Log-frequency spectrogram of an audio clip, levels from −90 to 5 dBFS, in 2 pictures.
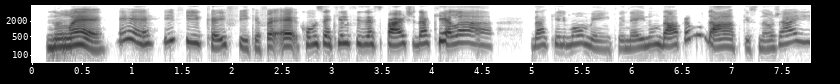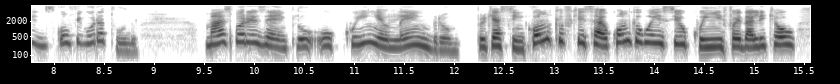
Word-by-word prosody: Não 210 +3 +3
é, 235 -10 +8
é 355 -8 0
e 360 +3 -3
fica 290 - -2
e 210 - 0
fica, 195 -7 -8
é - - -9
fi 215 - +2
É 225 0 +6
como 255 +1 -3
se 275 - 0
aquilo 285 +2 -2
fizesse 265 -2 -4
parte 255 +2 +7
daquela 280 -3 +2 0.4
daquele 245 +3 -7
momento, 200 - -9
né, 185 +2 -7
e 210 - -5
não 250 +3 -6
dá 235 0 +3
pra 385 - -4
mudar, 215 - +1
porque 185 -2 -15
senão 180 0 -11
já 285 - -4
e 315 -4 -10
desconfigura 290 +7 -9
tudo. 140 - -15 0.7
Mas, 275 +6 -1
por 325 -2 -3
exemplo, 220 -8 -4
o 225 0 -7
Queen, 275 +2 -4
eu 215 - 0
lembro, 190 - -5 0.2
porque 210 +2 +1
assim, 205 -6 0
como 315 - +3
que 355 - -2
eu 340 - -3
fiquei 305 -1 -4
sa 250 -5 +5
como 315 +6 0
que 345 - -1
eu - - -2
conheci 285 -3 -2
o 260 - -2
Queen 205 -1 0
e - - 0
foi 215 +2 +2
dali 210 +2 +1
que 255 - -4
eu 250 0 +4
250 Hz, 210 wpm, -26 LUFS, 210-290 Hz, 0.7 s, é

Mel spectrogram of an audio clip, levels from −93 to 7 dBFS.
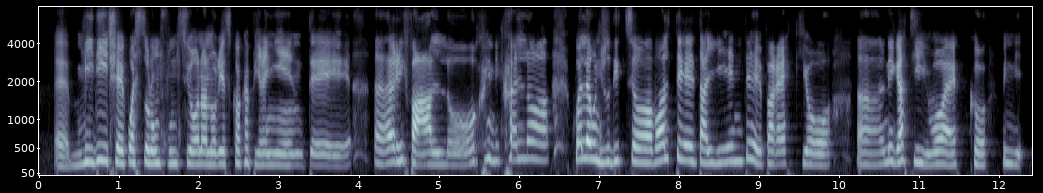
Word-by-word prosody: ehm, 185 0 -5
mi 240 +6 -1
dice: 260 -3 +3
"Questo 240 0 +2
non 225 +1 +3
funziona, 225 -1 0
non 210 0 0
riesco 220 +1 -1
a - - -4
capire 210 -4 -3
niente, 195 -2 -4 0.3
ehm, 235 +1 +2
rifallo." 210 - +2
Quindi 285 -4 -5
quello 295 0 -2 0.3
quello 300 +1 +3
è - - +11
un 295 -3 +3
giudizio 255 +1 -1
a 235 -1 +6
volte 280 +1 +2
tagliente 255 +4 -2
e 220 - -5
parecchio, 220 -2 -1 0.3
uhm, 205 0 -5
negativo, 245 -5 +1
ecco. 205 0 -2
Quindi 210 -4 -8
225 Hz, 135 wpm, -24 LUFS, 205-260 Hz, 0.3 s, è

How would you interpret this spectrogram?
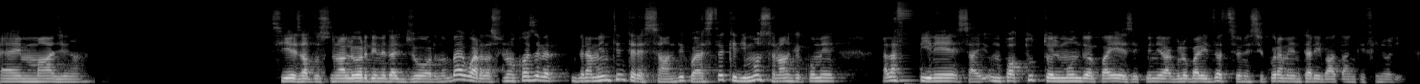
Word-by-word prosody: Eh, 135 0 -1
immagino. 130 -1 -3 1.8
Sì, 145 0 +2
esatto, 135 -1 +3
sono 140 +1 -4
all'ordine 145 0 +5
del 140 -2 +2
giorno. 130 +1 -2
Beh, 225 +10 +1
guarda, 155 -9 +3
sono 150 +3 -5
cose 185 +4 +1
ver 170 0 -2
veramente 165 +7 +1
interessanti 135 - -2
queste, 130 +5 -2
che 175 -5 0
dimostrano 160 0 +1
anche 150 -1 -1
come 155 0 -1 0.4
alla 180 +3 0
fine, 155 -4 +2
sai, 135 -1 -5
un 155 -2 -2
po' 160 0 -2
tutto 195 -2 -3
il 150 -1 +6
mondo 150 0 +3
è 140 - -4
paese, 140 -3 +1
quindi 140 +2 -2
la 135 - 0
globalizzazione 140 +1 -1
sicuramente 135 0 -3
è 135 - +2
arrivata 125 -2 -4
anche 120 -1 -12
fino 120 +1 -14
lì. 115 +1 -16
140 Hz, 165 wpm, -22 LUFS, 135-155 Hz, 1.8 s, il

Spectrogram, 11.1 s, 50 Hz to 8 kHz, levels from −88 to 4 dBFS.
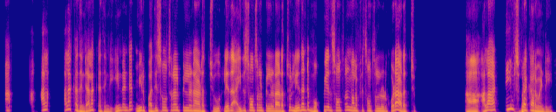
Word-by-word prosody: ఆహ్, - - -7 0.4
ఆహ్ - - -25 0.2
అలా - - -3 0.3
అలా 275 - +2
కాదండి, 135 -9 0
అలా 225 - +1
కాదండి. 110 -6 -5
ఏంటంటే, 200 +7 -2 0.2
మీరు 190 +2 +1
10 135 +6 0
సంవత్సరాల 205 +1 -2
పిల్లాడాడచ్చు, 170 -9 0 0.2
లేదా 165 +6 +5
5 155 +6 -3
సంవత్సరాల 195 -1 -1
పిల్లాడాడచ్చు, 155 -1 +1
లేదంటే 205 +4 +1
35 180 +7 -1
సంవత్సరాలు, 195 +3 -4
40 180 -1 -3
సంవత్సరాలోడు 160 -4 -3
కూడా - - +5
ఆడచ్చు. - - -3 1.1
ఆ! - - +5 0.3
అలా 220 - +5 0.3
టీమ్స్ 290 0 +3
ప్రకారవండి. 135 - +2
175 Hz, 145 wpm, -23 LUFS, 145-200 Hz, 1.1 s, లేదా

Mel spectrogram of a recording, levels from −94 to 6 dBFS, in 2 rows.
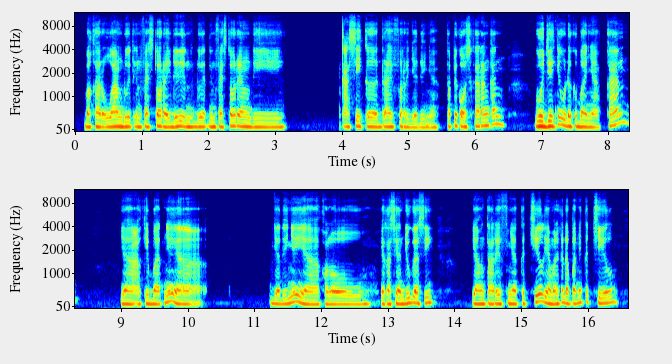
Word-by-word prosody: bakar 130 0 +1
uang 135 +2 +3
duit 135 0 +2
investor 130 +1 0
ya, 125 - +3
jadi 135 +3 +2
d - - +3
duit 135 0 0
investor 135 +3 +1
yang 140 -2 +2
dikasih 125 0 -3 1.0
ke 135 0 -1
driver 135 +1 -1
jadinya. 120 0 -5 0.2
Tapi 145 +6 -2
kalo 140 - +3
sekarang 150 +5 -1
kan, 205 -3 -5 0.4
Gojeknya 145 +4 +6
udah 160 -5 +3
kebanyakan, 145 - -1 0.7
ya 130 -2 +2
akibatnya 130 - -1
ya 130 -1 +3 1.3
jadinya 140 +4 0
ya 125 -9 +1
kalau 120 0 +2 0.6
ya - - +1
kasian 130 0 +2
juga 155 +4 +3
sih 160 +4 -4 0.6
yang 130 -2 +3
tarifnya 130 +1 0
kecil, 155 +9 0
ya 145 - +4
mereka 130 +4 +1
dapetnya 145 +3 0
kecil. 165 +1 -2
135 Hz, 135 wpm, -19 LUFS, 130-150 Hz, 1.3 s, Gojeknya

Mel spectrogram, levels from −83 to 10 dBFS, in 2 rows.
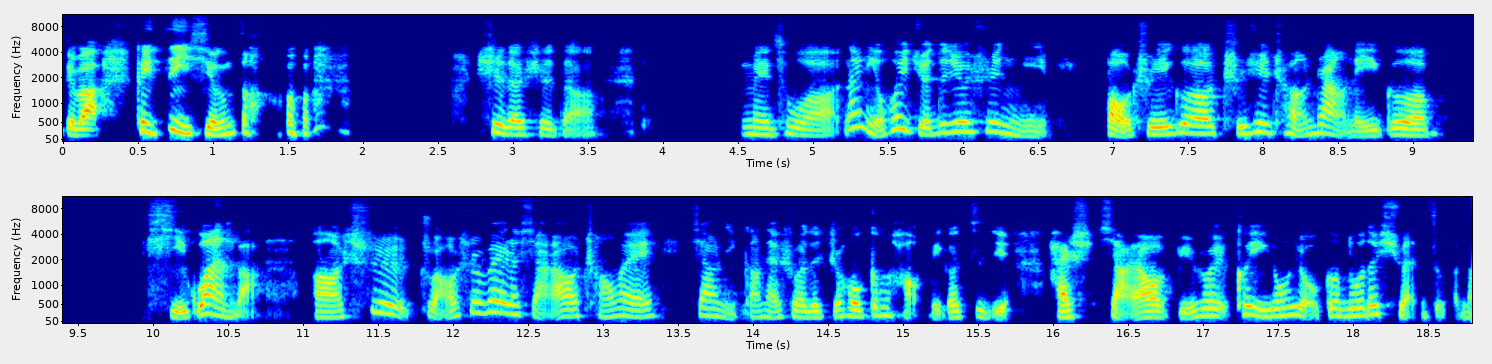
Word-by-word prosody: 对 175 - +3
吧？ 160 -1 +9 0.2
可 255 - +7
以 235 - +5
自 205 - 0
己 230 -8 +7
行 190 -1 +3
走。 - - -1 1.5
是 230 - +1
的 180 -2 +3
是 175 -2 -5
的。 - - -8 1.0
没 180 -2 -2
错， 165 -3 -3
那 340 - -2
你 375 - -1
会 315 +2 +1
觉 260 - +1
得 225 +6 -4
就 250 +1 +3
是 255 -1 -3
你 160 - -7 0.3
保 - - +6
持 180 - +1
一 185 - +5
个 205 -2 +3
持 200 -1 -3
续 235 +3 -1
成 220 -6 -3
长 215 - +1
的 130 - -4
一 135 +3 -1
个 165 -2 +3 0.9
习 305 - -2
惯 310 - +6
吧， - - -3 0.3
啊， 155 -1 +3
是 235 - -3
主 - - -8
要 - - -1
是 280 - -4
为 285 0 +2
了 245 -2 0
想 235 - -6
要 180 +1 +2
成 165 -3 -7
为 180 -1 -2 0.2
像 195 -5 -3
你 - - -11
刚 155 - -7
才 160 - -5
说 170 -2 -3
的， 155 +1 -1
之 170 +2 -4
后 180 -1 +3
更 210 +3 -4
好 210 - -4
的 - - -8
一 - - -6
个 - - -1
自 - - -7
己， - - -3 0.2
还 - - +5
是 - - -3
想 - - +1
要 160 +1 +5
比 - - -5
如 195 +5 -1
说 190 - -2
可 230 0 +1
以 195 -6 +2
拥 195 +4 0
有 - - 0
更 195 - -3
多 195 +2 0
的 235 +1 +2
选 235 - -1
择 - - -12
呢？ - - -20
190 Hz, 250 characters per minute, -24 LUFS, 170-230 Hz, 1.5 s, 吧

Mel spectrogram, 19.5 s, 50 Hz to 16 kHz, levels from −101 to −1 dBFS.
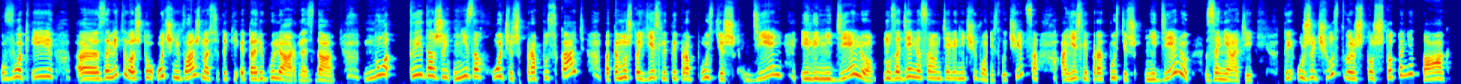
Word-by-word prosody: Вот, 265 +6 -2
и, 310 0 +2 0.3
а, 235 0 +4
заметила, 275 - +3
что 260 +2 -2
очень 290 -4 +1
важно 270 -1 +3
все-таки 230 0 -7
это 230 0 +2
регулярность, 195 -8 +1
да, 175 -4 +3 0.4
но 335 - -2 0.3
ты 365 +3 0
даже 305 -5 +3
не 280 +9 -3
захочешь 305 -4 -1
пропускать. 265 - 0 0.3
Потому 245 +6 +1
что, 250 - 0
если 240 +1 +1
ты 250 +2 -4
пропустишь 225 +2 -1
день 265 - +2 0.2
или 235 0 +2
неделю, 230 - +2
ну, 250 +1 +1
за 250 +1 +1
день, 310 +5 +3
на 275 - 0
самом 255 -2 -2
деле, 250 0 -1
ничего 240 -2 -3
не 180 - -10
случится. 290 - -3 0.3
А 200 - +3
если 245 +1 +2
пропустишь 225 0 -3
неделю 225 - +1 0.2
занятий, 190 -4 0 0.3
ты 250 - -2
уже 275 0 0
чувствуешь, 255 - 0
что 250 +2 -1
что-то 290 +8 -2
не 410 +3 -5
так. 235 +2 +2
250 Hz, 140 wpm, -24 LUFS, 225-290 Hz, 0.4 s, а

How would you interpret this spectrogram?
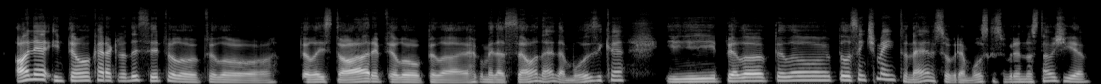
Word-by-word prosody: olha, 225 +1 +7
então 175 +1 +2
eu 185 - +2
quero 190 -1 +2
agradecer 170 +1 -1
pelo 130 -9 +1
pelo 100 -3 -2 0.2
pela 115 0 +2
história, 115 +4 +4
pelo 110 -3 +1
pela 105 -1 -1
recomendação, 110 +3 -2
né, 150 - -3
da - - -3
música 170 - -3 0.4
e, 130 +3 0
pela 165 +2 +4
pelo 190 +3 0
pelo 195 +2 +1
sentimento, 215 +1 -3
né, 180 0 -2
sobre 115 -9 -4
a - - -5
música, 115 +7 -7
sobre 125 +1 -5
a - - -4
nostalgia. 130 +1 -3
135 Hz, 145 wpm, -23 LUFS, 110-180 Hz, 0.4 s, olha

